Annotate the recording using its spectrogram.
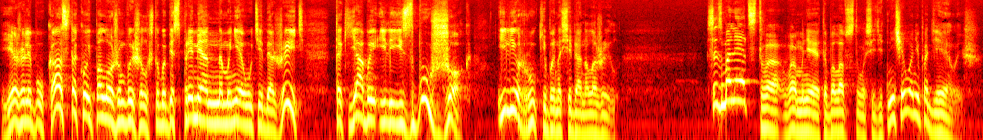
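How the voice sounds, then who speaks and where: A man's voice: on the high side, big pitch swings, normal speed, a little mellow. Aloof, self-satisfied peasant huntsman, swooping intonation. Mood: dismissive, self-satisfied. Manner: nonchalant, condescending, folksy peasant speech. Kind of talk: Russian radio drama acting.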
